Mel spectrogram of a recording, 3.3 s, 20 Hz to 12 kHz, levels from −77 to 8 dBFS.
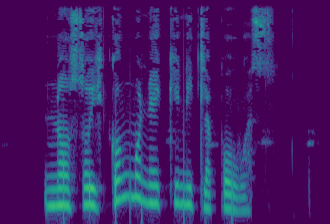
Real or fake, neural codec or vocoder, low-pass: real; none; 10.8 kHz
